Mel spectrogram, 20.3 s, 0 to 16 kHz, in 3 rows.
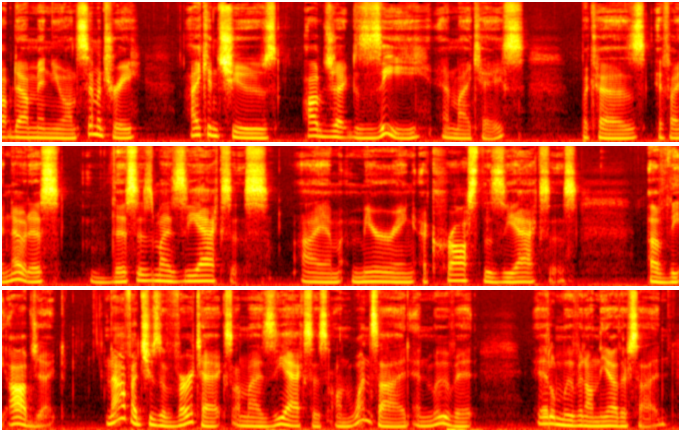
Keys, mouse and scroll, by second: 4.8 click, 12.7 right click, 16.3 click.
